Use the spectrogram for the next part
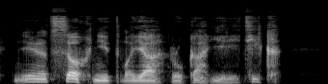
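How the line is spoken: Hissing whisper. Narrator (Russian): сказал он свистящим шепотом

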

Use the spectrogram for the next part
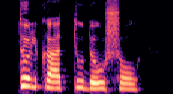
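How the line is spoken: Grumbling. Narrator (Russian): проворчал он

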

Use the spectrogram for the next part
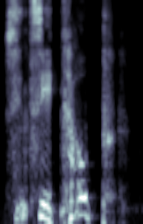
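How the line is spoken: Man bellowing. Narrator (German): sagte Tüvache von seinem Lehnstuhl aufspringend, und er begann ihr ins Ohr zu brüllen

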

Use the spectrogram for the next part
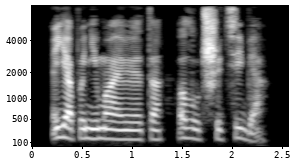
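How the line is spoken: Gloomy reply. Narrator (Russian): мрачно ответил

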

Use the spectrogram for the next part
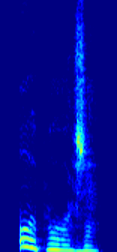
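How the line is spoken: Breathless exhale. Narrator (Russian): выдохнула Саша

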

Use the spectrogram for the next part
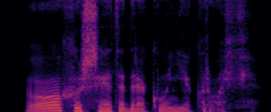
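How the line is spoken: Queen's sigh. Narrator (Russian): вздохнула Валарская королева

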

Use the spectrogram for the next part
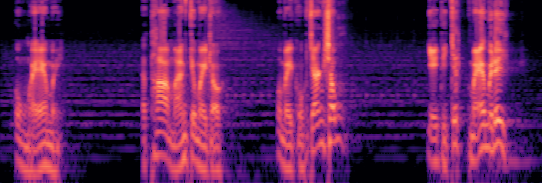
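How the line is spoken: Shouting. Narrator (Vietnamese): Thụy quát lên

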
